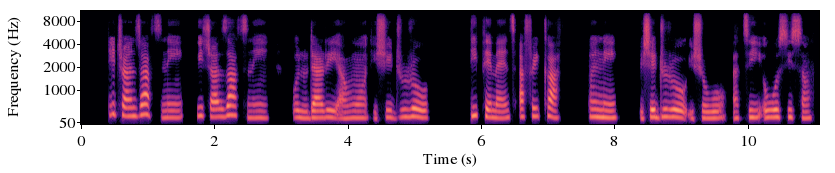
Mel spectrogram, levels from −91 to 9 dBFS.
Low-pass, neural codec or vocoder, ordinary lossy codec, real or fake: 9.9 kHz; codec, 24 kHz, 0.5 kbps, DualCodec; none; fake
